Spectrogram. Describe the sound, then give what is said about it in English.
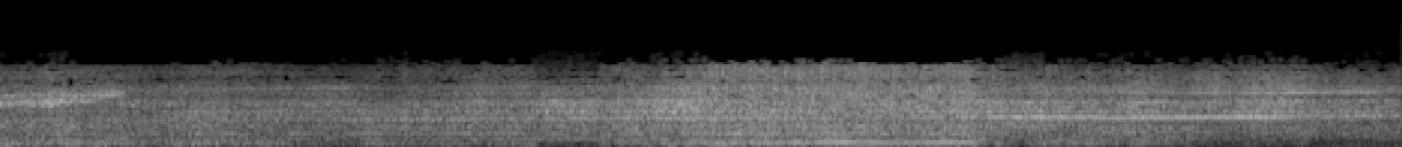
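A loud, continuous airplane engine roar with a rough, uneven quality from engine trouble over the open ocean, swelling slightly midway and holding steady without any voices. “And when the motors conked out completely, the sound of wind in the struts and against the fuselage and on the wings was all the sound there was.”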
